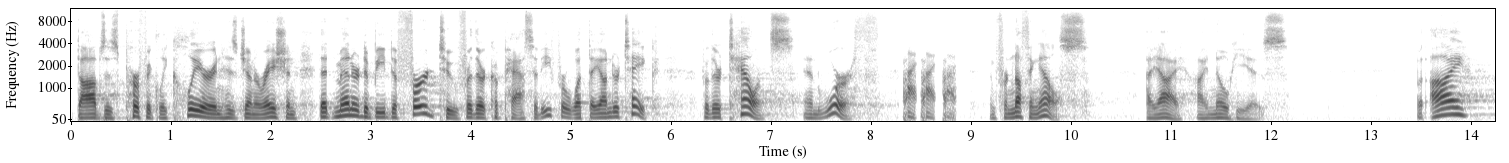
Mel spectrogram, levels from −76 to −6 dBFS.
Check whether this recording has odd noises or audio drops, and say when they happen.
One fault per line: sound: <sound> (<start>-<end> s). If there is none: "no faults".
sound: laugh (8.3-8.9 s)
